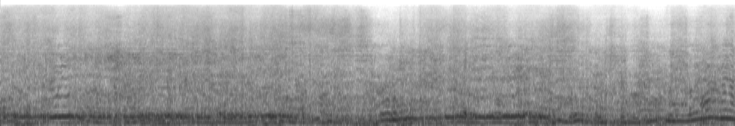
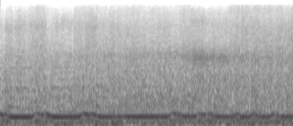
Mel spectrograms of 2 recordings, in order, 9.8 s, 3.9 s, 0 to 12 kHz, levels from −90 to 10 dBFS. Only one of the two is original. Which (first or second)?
second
